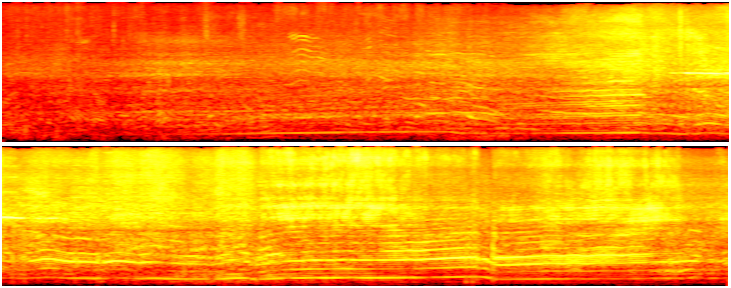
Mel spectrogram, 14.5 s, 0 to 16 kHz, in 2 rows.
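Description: Citroën C2 R2 rally car's 1.6-litre four-cylinder engine at full stage pace, approaching and growing loud about six seconds in. Its note rises and falls with throttle and gear changes, with two sharp breaks in the second half.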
